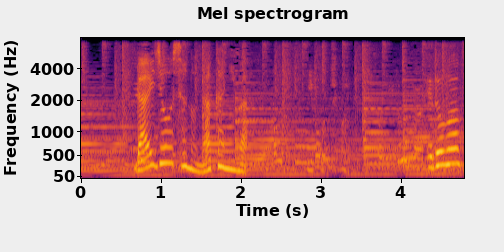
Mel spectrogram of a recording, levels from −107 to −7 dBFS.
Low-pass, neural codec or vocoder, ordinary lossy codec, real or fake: 7.2 kHz; none; none; real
